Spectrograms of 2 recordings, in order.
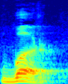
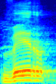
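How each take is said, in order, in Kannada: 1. ಈ ಸ್ವರ 'her' ಪದದಲ್ಲಿರುವ ಸ್ವರದ ತರ ಇದೆ. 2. ಈ ಸ್ವರ 'air' ಪದದಲ್ಲಿರುವ ಸ್ವರದ ತರ ಇದೆ. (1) "ಇಲ್ಲಿ ವ ಅಂತ ಹೇಳಬೇಕು" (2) "ವೇ ಅಂತ ಹೇಳ್ಬಾರ್ದು. ವೇರ್ ಅಲ್ಲ"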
